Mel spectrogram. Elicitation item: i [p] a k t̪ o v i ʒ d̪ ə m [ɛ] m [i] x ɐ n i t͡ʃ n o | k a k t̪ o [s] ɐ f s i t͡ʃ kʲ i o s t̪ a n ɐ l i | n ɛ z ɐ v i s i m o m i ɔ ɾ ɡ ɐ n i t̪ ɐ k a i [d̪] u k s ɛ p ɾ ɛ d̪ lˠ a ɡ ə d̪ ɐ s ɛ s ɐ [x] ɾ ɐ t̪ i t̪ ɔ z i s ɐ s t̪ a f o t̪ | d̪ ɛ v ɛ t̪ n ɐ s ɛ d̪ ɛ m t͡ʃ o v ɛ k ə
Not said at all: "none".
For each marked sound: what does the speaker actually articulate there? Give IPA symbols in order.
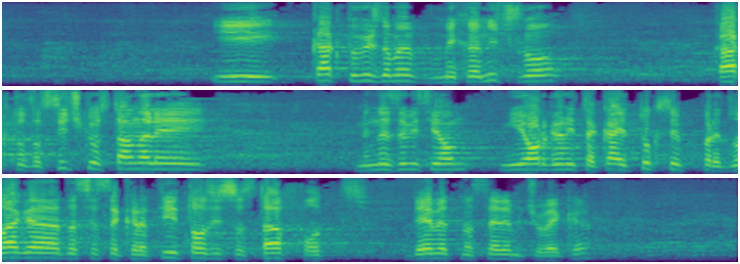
k, ɛ, ɛ, z, t̪, k

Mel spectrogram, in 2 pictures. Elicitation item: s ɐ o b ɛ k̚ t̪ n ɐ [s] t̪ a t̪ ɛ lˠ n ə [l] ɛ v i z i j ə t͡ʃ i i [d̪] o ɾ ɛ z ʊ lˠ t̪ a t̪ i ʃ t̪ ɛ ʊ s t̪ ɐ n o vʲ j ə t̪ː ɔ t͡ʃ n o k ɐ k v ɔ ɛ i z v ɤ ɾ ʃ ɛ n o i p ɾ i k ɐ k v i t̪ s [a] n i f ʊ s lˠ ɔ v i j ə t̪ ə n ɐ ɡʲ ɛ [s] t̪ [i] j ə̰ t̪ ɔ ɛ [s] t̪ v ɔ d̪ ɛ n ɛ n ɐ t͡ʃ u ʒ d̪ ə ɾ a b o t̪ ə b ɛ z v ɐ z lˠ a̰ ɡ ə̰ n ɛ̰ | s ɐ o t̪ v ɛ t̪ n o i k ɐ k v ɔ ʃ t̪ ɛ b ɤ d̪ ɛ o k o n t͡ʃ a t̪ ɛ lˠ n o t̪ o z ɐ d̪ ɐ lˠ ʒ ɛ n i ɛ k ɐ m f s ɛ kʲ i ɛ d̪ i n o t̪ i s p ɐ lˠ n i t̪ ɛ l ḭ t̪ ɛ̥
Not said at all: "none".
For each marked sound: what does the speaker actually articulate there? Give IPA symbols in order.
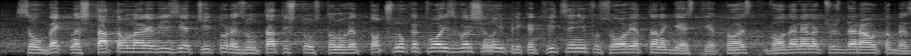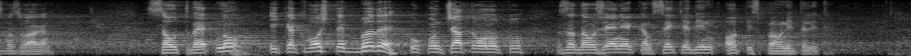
ʃ, ɾ, t̪, ɛ, s, i, s

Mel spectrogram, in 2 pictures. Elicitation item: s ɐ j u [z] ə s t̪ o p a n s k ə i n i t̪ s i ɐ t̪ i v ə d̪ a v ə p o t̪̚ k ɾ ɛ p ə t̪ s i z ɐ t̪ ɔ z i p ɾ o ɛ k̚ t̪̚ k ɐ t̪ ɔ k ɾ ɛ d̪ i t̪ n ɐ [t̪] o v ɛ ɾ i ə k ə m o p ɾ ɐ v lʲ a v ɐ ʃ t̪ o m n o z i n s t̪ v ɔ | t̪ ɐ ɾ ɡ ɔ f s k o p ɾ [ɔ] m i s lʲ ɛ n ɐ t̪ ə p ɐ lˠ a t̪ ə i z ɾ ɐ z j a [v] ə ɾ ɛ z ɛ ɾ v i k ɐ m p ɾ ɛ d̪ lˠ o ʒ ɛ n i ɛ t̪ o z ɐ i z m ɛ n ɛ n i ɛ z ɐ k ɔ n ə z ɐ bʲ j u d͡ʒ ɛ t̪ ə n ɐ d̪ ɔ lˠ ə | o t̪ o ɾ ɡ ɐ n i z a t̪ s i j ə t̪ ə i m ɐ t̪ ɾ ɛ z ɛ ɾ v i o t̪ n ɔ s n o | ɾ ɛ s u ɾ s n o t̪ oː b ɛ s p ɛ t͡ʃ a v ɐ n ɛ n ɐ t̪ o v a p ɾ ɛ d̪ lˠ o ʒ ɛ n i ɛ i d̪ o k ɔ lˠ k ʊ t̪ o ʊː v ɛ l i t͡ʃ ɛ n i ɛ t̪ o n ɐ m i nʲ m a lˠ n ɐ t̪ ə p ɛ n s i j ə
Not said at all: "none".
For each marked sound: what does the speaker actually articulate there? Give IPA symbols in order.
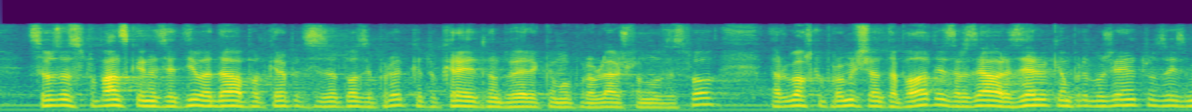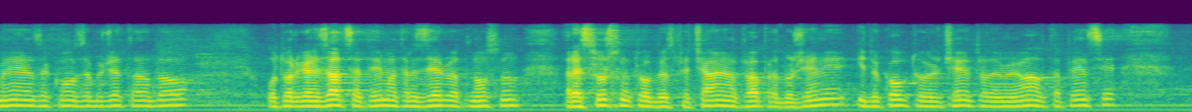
z, d̪, o, v

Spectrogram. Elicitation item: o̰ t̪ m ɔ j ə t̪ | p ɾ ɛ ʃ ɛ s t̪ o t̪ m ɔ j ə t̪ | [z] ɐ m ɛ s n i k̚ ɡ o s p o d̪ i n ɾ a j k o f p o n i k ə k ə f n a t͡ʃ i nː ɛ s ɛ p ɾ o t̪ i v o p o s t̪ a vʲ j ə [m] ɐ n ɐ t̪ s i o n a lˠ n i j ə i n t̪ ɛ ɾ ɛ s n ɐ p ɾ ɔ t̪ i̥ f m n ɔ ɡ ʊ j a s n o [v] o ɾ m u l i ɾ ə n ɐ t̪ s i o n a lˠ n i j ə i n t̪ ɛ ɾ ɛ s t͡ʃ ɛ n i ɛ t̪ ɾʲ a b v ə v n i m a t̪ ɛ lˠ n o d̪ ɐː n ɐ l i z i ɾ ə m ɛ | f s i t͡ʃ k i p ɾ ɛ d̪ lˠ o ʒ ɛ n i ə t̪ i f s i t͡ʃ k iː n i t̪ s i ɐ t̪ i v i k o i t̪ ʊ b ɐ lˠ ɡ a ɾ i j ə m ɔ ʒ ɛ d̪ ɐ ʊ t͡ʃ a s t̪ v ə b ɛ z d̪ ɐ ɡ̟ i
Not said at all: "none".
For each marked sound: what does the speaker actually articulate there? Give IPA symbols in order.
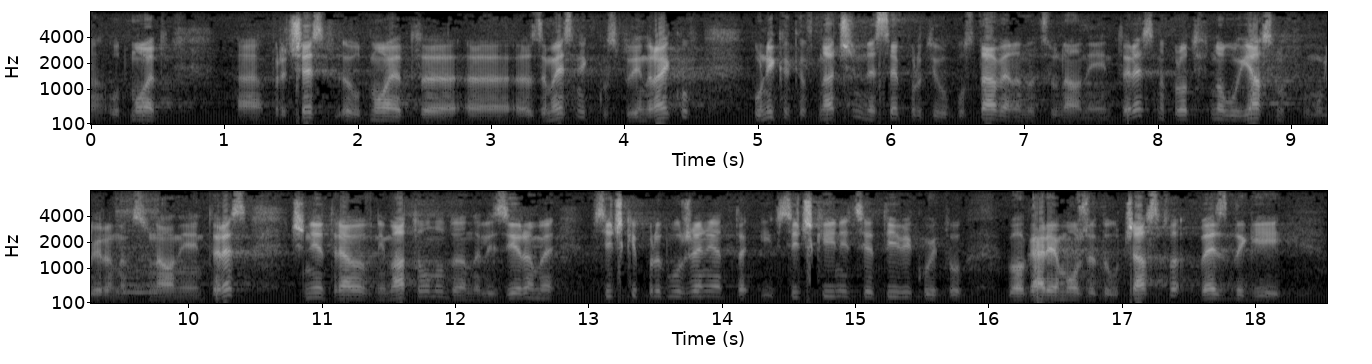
z, n, f

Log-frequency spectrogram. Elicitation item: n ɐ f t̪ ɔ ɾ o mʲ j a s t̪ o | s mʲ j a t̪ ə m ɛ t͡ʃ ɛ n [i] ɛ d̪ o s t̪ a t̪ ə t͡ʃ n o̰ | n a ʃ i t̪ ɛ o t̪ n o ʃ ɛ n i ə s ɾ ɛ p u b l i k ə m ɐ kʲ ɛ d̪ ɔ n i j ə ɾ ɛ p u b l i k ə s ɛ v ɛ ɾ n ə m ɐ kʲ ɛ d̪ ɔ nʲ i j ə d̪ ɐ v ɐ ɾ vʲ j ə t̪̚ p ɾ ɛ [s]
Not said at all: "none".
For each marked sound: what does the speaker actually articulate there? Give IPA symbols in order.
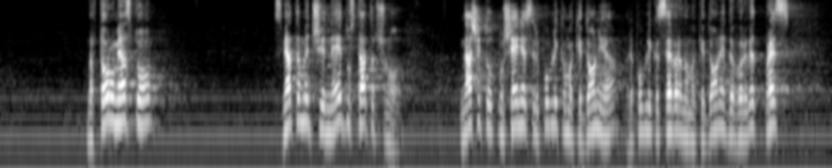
ɛ, s

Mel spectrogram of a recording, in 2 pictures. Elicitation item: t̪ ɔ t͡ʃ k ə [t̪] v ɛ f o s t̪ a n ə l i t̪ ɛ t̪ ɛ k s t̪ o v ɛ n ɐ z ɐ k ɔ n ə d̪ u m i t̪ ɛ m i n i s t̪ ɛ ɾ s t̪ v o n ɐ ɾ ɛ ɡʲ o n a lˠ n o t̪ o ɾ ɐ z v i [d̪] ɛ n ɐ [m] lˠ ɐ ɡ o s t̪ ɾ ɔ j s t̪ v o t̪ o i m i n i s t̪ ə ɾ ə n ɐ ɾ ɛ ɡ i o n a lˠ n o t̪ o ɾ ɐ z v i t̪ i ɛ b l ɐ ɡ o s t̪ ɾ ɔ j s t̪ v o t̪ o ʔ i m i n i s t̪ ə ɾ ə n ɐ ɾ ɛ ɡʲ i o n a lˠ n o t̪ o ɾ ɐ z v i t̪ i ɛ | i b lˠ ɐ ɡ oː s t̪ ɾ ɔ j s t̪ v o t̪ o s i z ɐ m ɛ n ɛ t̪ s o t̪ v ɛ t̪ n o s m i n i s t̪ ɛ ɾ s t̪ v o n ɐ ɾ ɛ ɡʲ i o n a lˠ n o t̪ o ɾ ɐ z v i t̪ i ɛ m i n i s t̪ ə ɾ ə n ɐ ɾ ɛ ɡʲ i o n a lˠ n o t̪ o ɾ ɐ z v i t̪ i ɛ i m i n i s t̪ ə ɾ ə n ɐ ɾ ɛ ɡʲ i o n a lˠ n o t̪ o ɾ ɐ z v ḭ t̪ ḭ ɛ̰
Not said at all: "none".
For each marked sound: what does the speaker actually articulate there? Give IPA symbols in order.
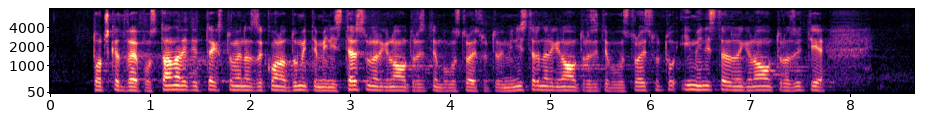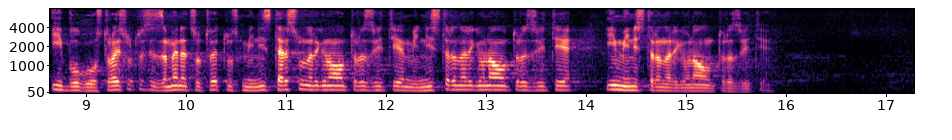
d̪, t̪, b

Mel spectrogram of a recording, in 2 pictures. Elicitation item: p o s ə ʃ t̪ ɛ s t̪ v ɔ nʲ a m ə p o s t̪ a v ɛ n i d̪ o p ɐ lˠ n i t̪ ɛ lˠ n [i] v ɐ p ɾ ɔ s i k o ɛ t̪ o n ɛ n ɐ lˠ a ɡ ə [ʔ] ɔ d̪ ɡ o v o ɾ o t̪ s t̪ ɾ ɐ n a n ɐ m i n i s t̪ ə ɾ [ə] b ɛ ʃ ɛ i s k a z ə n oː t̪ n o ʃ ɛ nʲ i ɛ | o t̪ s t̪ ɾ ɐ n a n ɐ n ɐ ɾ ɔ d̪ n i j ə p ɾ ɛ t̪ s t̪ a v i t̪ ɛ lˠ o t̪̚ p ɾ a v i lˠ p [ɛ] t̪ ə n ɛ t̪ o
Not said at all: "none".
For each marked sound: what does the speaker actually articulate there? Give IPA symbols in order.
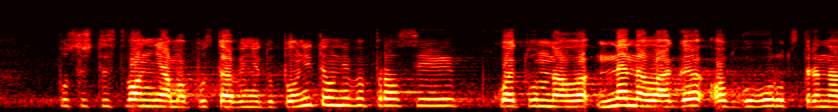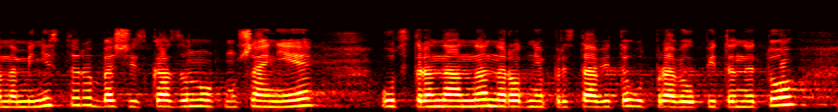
i, ʔ, ə, i

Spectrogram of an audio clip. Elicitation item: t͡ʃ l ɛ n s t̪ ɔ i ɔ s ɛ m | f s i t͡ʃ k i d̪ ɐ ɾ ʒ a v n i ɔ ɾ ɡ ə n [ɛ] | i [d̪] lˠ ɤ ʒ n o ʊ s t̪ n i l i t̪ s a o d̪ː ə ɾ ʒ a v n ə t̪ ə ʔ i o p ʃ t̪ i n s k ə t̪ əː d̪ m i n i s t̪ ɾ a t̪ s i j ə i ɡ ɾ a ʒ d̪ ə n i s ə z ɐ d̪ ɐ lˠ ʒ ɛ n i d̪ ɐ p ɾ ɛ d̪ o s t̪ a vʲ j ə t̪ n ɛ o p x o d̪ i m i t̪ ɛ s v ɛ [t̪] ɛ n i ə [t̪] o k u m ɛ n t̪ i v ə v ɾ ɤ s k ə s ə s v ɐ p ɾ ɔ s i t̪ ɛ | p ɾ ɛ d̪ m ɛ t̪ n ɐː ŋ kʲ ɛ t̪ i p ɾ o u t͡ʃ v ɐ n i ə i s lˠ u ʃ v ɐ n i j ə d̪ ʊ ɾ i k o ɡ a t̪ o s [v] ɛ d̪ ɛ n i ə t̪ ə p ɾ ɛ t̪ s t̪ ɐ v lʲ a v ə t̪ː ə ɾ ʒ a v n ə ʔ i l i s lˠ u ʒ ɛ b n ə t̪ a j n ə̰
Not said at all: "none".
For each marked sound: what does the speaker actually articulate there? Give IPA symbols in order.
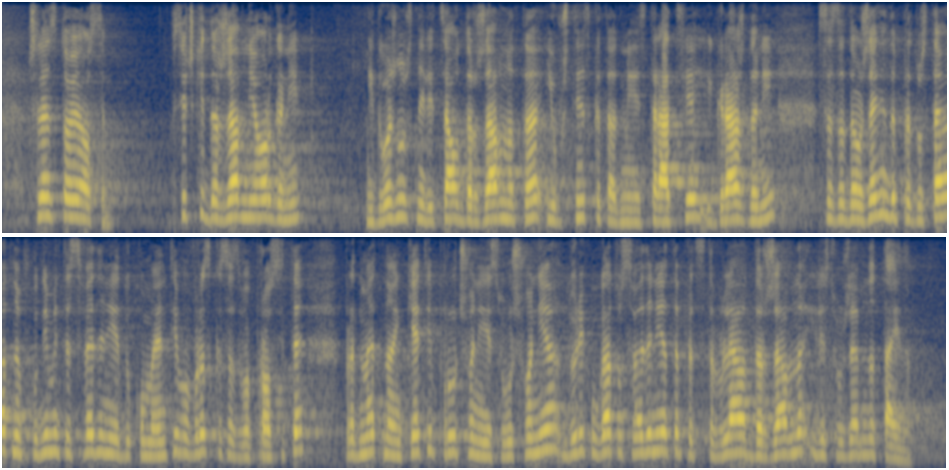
i, d̪, d̪, d̪, v

